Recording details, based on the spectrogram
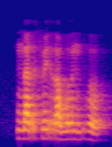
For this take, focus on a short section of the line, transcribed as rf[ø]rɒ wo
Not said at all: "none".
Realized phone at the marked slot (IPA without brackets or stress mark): ø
